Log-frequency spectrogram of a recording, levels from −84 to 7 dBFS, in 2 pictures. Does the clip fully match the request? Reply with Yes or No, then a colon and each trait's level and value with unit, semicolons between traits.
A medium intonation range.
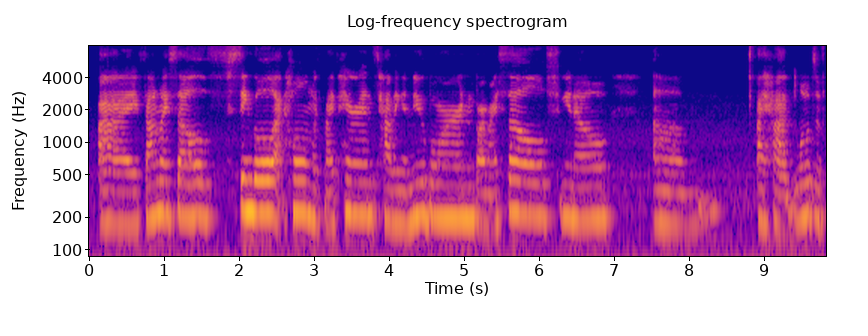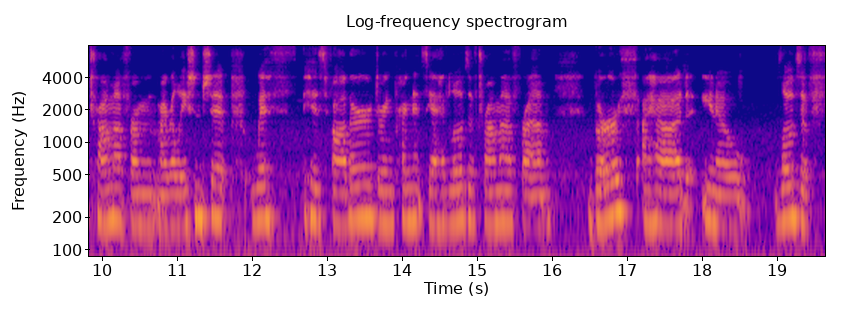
Yes: average, 3.0 semitones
